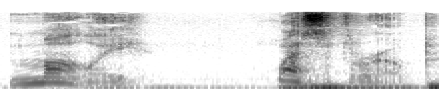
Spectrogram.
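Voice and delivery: normal talking voice

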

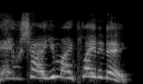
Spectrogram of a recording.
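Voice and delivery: very high squeaky excited voice; over-excited falsetto impression; amped-up buddy. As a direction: hype your friend up in a high-pitched squeal. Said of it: "always amped for his buddies".

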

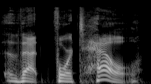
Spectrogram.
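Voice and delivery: usual speaking voice

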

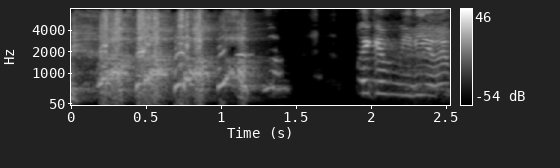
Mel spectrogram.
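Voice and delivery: laughing, then mock annoyed at a royal; giggling through an imitated glare; laughing impression. Friend retelling the Cillian Murphy video, laughing. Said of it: "him being like".

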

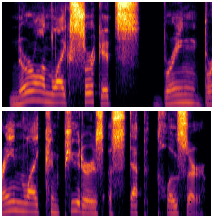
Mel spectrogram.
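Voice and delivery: slow, deliberate headline reading; measured announcer-like article title. Real, not acted. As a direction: read the title out slowly and clearly.

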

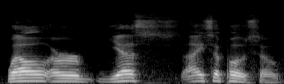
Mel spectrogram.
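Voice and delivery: hesitant, mildly awkward assent; stammering. A narrator's reading. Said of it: "stammered Bilbo".

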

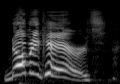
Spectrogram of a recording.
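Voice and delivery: loud, high outburst at a pedant; exasperated shout. Acted. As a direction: shout down the know-it-all.

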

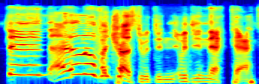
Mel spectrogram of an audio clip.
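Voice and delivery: high-pitched fussy old-man imitation; mock him with a high, fretful old voice. Co-host playing Andy doubting a smuggler, mocking old-man voice. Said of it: "old man handing away of the neck tats".

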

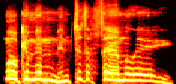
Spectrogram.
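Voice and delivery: hammed-up welcoming voice for the new member; mock welcome. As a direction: ham up a grand welcome into the family. Mock grand welcome to newcomer.

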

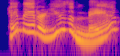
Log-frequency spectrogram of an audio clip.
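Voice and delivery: high-pitched taunting bro voice; mocking Usos. The Usos taunting Roman in a high mocking voice. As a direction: needle him in a high mock voice. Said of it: "the Usos are like".

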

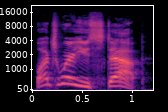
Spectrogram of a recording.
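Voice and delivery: sudden loud high warning; startled shout from below. A narrator's reading. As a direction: yell it out as a sharp warning. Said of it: "I heard somebody say".

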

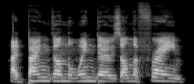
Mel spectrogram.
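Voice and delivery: ordinary delivery, nothing marked

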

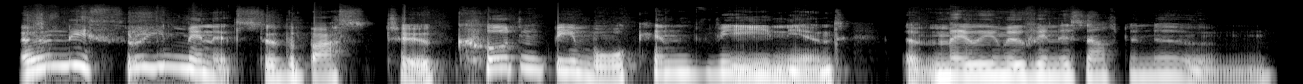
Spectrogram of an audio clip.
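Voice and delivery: high, gushing genteel lady voice; gushing landlady. Acted. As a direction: pour it out sweetly and breathlessly high. Mrs Colgate gushing.

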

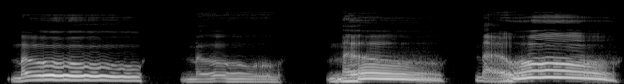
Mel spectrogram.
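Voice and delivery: low drawn-out cow moos; various cow moos. Shown as a demonstration. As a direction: moo like a cow in many ways. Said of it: "I'm gonna give you various moos now".

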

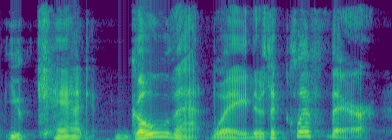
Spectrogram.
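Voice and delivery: grabbing his arm, insisting loudly; urgent warning. Acted. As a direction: hold him back with your voice.

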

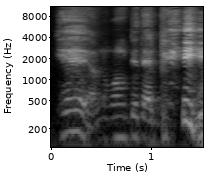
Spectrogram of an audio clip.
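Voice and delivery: proud reply breaking into a laugh; young producer laughing at his own fame. Retold or imitated. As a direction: chuckle through "beat". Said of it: "I was like".

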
